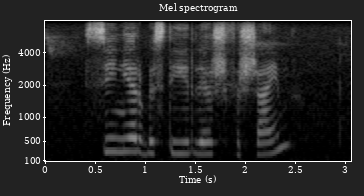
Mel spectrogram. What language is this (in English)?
Afrikaans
